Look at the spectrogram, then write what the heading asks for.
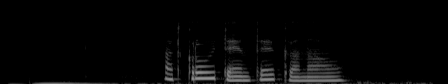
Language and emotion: Russian, sad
